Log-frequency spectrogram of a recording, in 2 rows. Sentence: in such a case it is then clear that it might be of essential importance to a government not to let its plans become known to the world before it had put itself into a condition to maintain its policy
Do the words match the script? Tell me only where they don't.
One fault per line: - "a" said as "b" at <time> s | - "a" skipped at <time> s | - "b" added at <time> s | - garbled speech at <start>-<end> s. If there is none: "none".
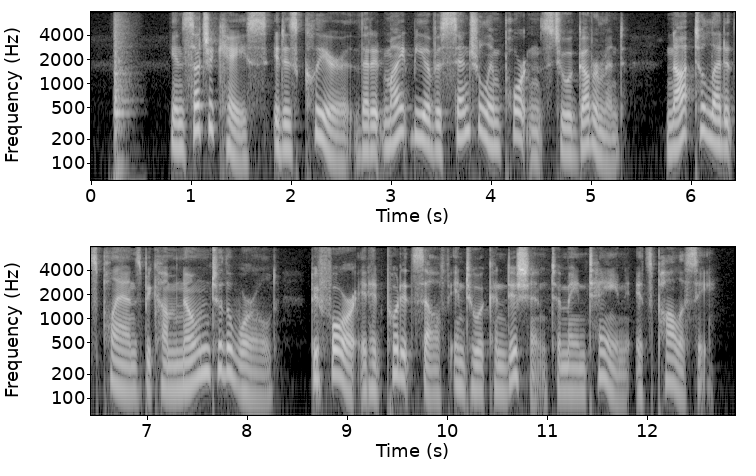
- "then" skipped at 2.1 s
